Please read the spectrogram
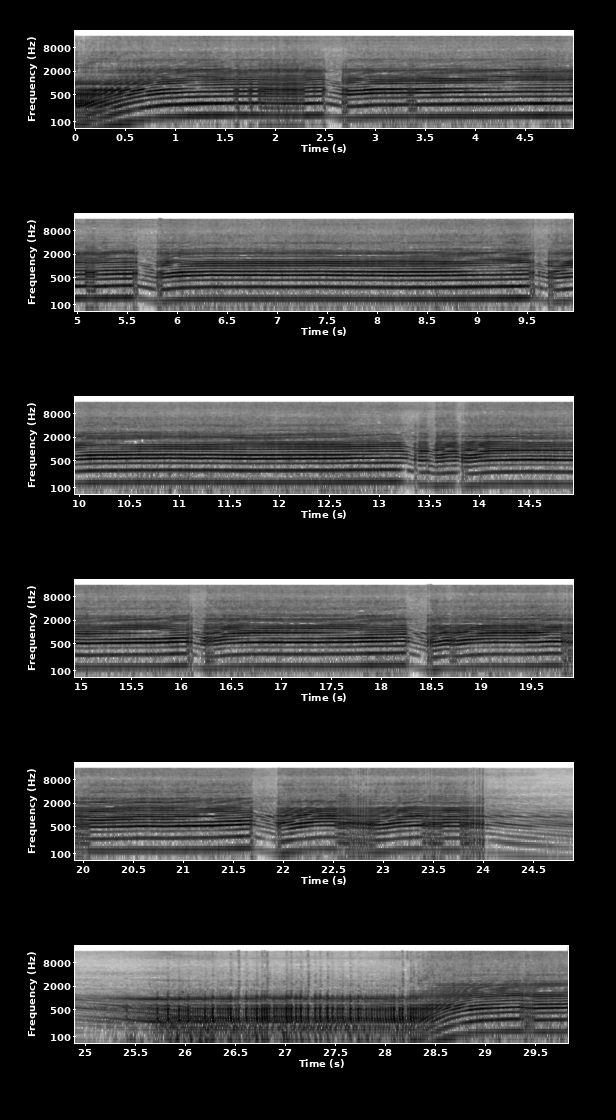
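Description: Stihl two-stroke chainsaw revving up and held at high revs while cutting a felled tree trunk, its pitch dipping briefly and recovering every few seconds. About three-quarters through it blips up and down a few times, drops to idle for about four seconds, then revs up again near the end.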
